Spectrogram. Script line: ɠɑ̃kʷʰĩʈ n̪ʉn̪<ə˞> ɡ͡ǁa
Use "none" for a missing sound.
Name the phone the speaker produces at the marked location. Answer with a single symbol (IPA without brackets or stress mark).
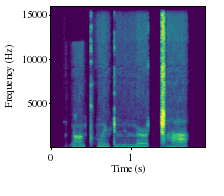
ə˞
